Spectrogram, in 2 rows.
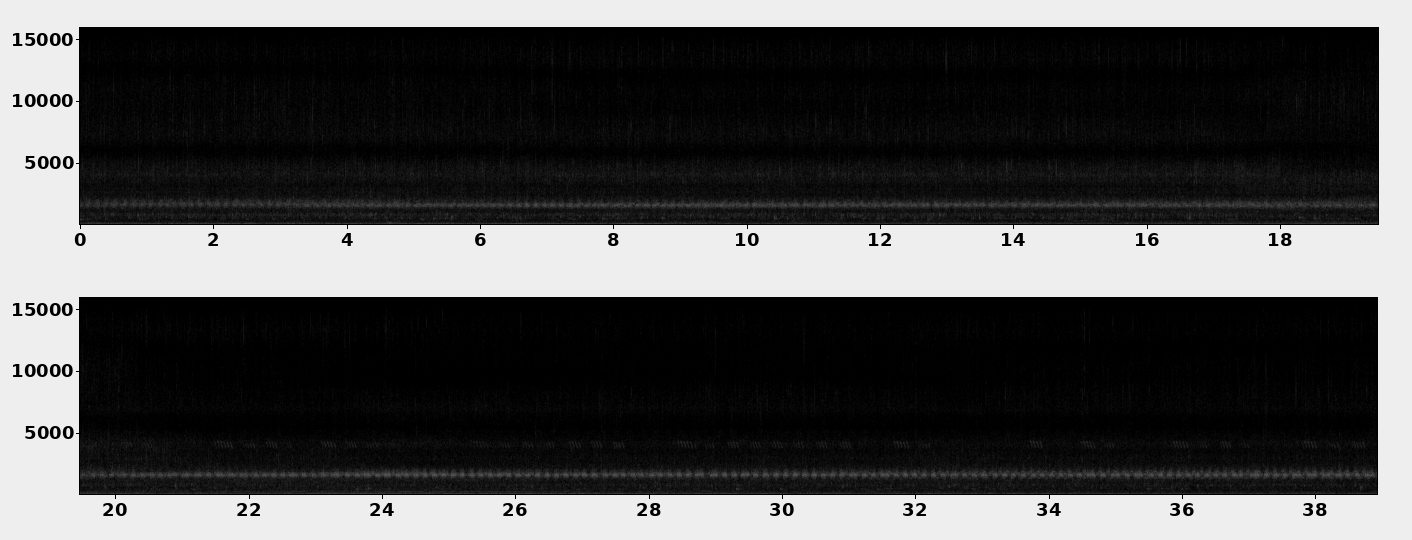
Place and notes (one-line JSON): {"title": "桃米紙教堂, 南投縣埔里鎮桃米里, Taiwan - Frogs and Flow sound", "date": "2016-04-18 19:30:00", "description": "Frogs chirping, Flow sound, Traffic Sound", "latitude": "23.94", "longitude": "120.93", "altitude": "468", "timezone": "Asia/Taipei"}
